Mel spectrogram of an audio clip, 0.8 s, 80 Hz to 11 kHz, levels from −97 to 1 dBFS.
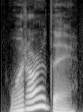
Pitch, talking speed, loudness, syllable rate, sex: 155 Hz, 215 wpm, -13 LUFS, 6.6 syllables/s, male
